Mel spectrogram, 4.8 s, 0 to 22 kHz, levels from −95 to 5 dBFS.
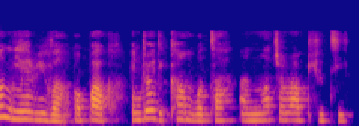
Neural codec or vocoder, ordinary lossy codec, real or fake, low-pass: codec, 16 kHz, 2 kbps, FreqCodec, larger model; none; fake; none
